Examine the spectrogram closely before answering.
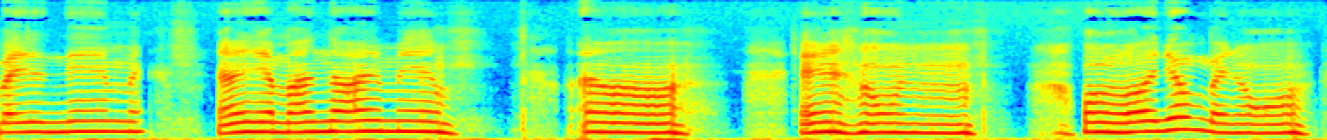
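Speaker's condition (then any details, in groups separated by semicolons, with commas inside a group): ALS; diagnosed at about age 35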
